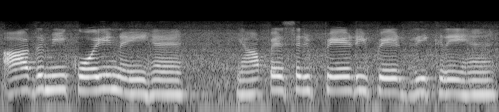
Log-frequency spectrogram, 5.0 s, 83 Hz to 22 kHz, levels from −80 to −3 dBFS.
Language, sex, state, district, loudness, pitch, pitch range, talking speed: Hindi, female, Haryana, Rohtak, -15 LUFS, 230 Hz, 210-245 Hz, 155 wpm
